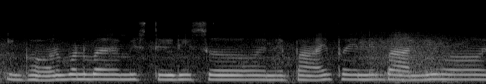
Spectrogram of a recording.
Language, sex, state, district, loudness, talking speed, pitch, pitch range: Maithili, female, Bihar, Samastipur, -29 LUFS, 145 wpm, 225 Hz, 215-230 Hz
